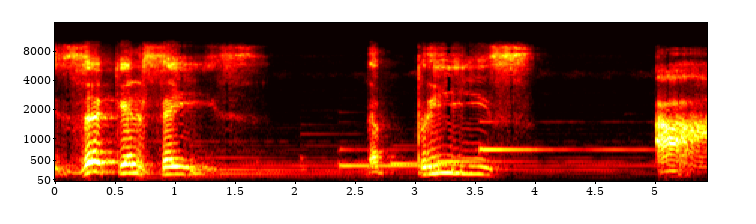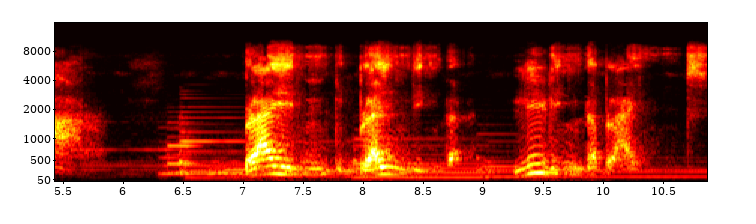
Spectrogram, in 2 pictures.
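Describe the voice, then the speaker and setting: A man speaks in a passionate tone at a very slow pace, with long, frequent pauses and clear music playing behind him. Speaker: pastor, preacher. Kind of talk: sermon, preaching. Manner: passionate, emphatic. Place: church. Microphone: podium.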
